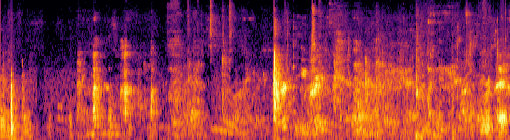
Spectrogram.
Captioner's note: crowd chuckling and chattering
